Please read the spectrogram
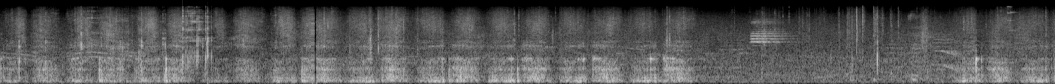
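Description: Stone roller grinding cumin seeds on a flat stone slab (shil-nora), rough gritty strokes back and forth about three times a second, easing off about seven seconds in.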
